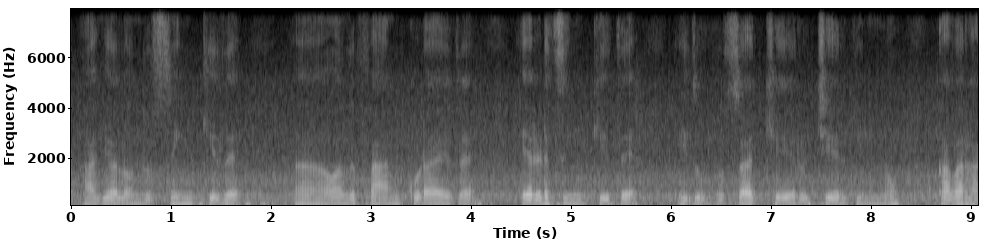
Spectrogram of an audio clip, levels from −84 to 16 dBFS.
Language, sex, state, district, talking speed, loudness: Kannada, female, Karnataka, Chamarajanagar, 120 wpm, -22 LUFS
